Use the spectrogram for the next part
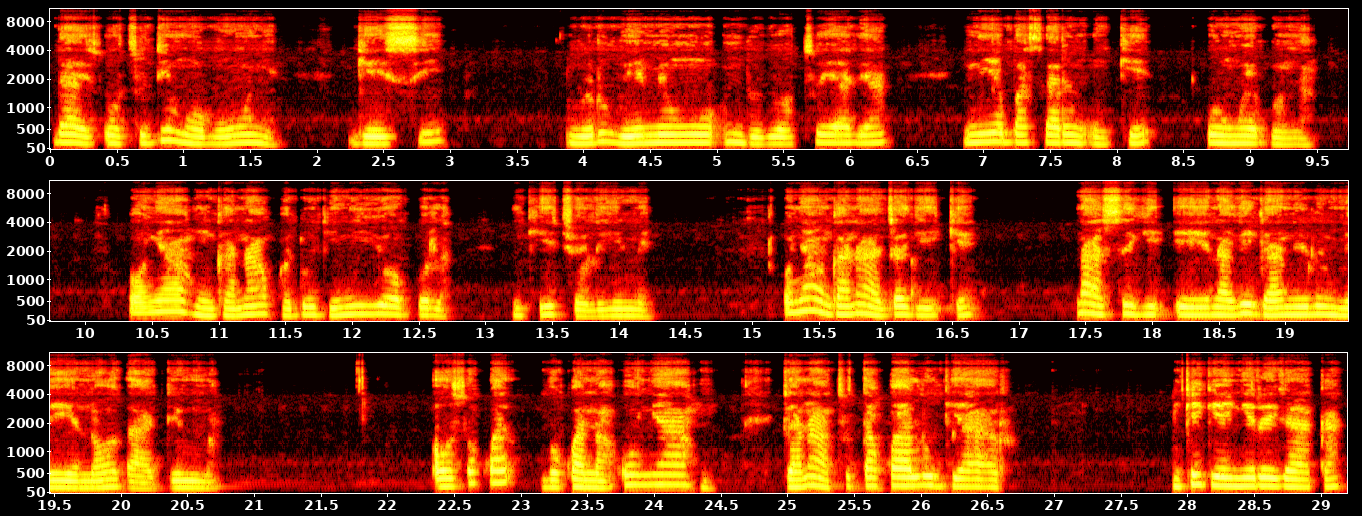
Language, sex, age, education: Igbo, female, 15-29, secondary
